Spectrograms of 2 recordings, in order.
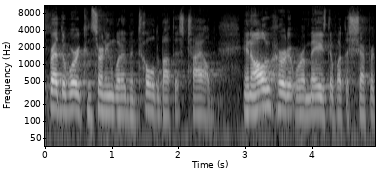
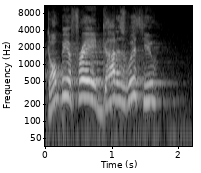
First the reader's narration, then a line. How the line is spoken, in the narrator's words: His father shouted back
